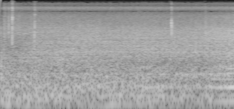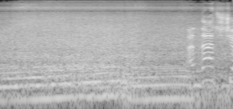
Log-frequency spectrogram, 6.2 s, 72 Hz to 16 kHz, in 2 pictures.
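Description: Stage 2 Audi S3 8P's turbocharged four-cylinder heard from inside the cabin over road noise. About halfway through its exhaust note, from a resonator-deleted exhaust with a 200-cell downpipe, grows louder and steadier as the revs climb slowly.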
